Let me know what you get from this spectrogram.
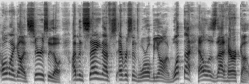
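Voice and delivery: high, exasperated disbelief; exasperated rant. Retold or imitated. Reacting to Rick's haircut, high exasperated rant. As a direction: vent about the haircut.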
